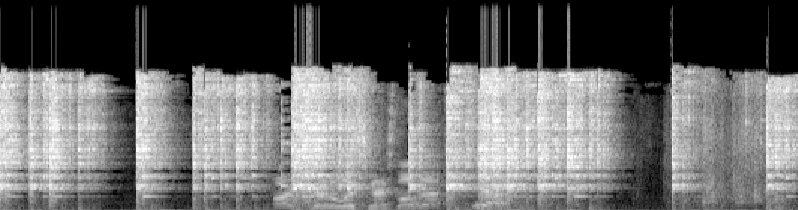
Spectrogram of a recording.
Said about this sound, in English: Speaking of swear jar, I am now going to put in all the coins that I should have with all the swears in the past two.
